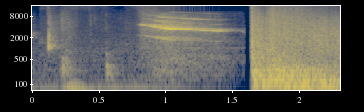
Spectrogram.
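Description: Cartoon falling-bomb whistle sound effect, a high tone sliding down, followed about a second and a half in by a sudden loud explosion sound effect that rumbles on as it dies away.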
